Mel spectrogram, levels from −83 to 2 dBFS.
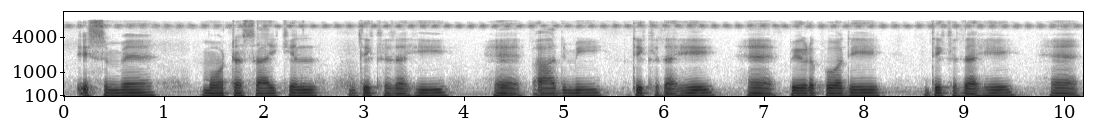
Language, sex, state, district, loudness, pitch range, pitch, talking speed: Hindi, male, Uttar Pradesh, Jalaun, -16 LUFS, 100-115 Hz, 105 Hz, 80 wpm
